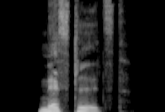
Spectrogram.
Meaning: second-person singular present of nesteln
- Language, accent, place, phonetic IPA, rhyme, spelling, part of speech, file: German, Germany, Berlin, [ˈnɛstl̩st], -ɛstl̩st, nestelst, verb, De-nestelst.ogg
